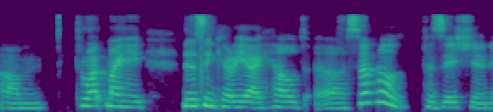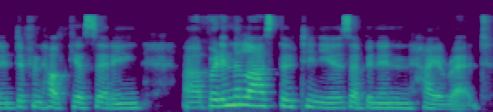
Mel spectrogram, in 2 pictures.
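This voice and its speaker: At a moderate pace, a woman with a medium pitch speaks in a warm tone with ordinary pitch variation against a quiet background. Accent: Tamil. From Sri Lanka. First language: Tamil. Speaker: nursing researcher and teacher. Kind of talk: interview conversation. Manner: warm, hesitant with fillers.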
